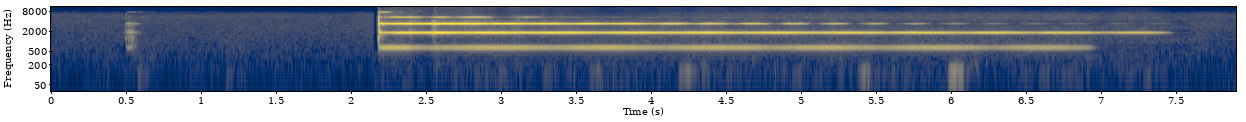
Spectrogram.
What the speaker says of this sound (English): we'll end with one sound of the bell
